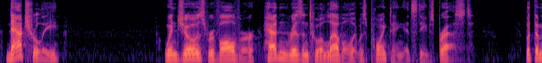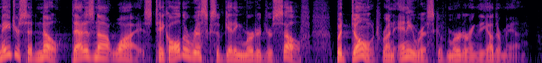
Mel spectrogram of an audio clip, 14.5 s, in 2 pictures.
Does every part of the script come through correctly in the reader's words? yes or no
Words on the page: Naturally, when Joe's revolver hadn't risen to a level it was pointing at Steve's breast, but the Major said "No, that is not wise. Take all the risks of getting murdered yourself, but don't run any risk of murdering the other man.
yes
